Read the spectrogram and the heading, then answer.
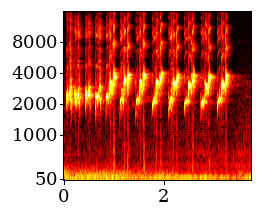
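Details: Caged orange-headed thrush in song meant to set other birds singing: a steady series of about eleven loud, harsh notes, each sliding upward, repeated roughly three times a second, ending abruptly.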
